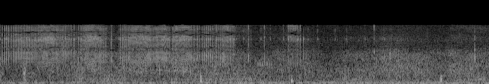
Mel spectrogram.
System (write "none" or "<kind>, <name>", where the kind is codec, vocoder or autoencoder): none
